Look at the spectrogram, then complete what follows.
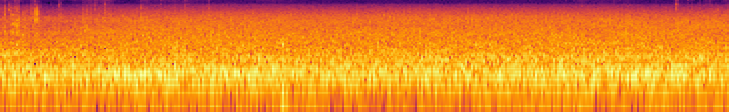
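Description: Steady rush of water in a dam's outflow channel, an even, unbroken hiss.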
